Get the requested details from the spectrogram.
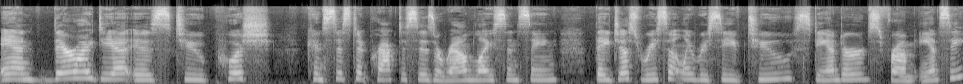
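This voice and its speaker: A woman with an American accent speaks very slowly in a high pitch with a bright, sharp tone, in a very clean recording with a silent background. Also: ordinary pitch variation. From Ohio, US. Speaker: patent analytics professional. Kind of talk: interview conversation.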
